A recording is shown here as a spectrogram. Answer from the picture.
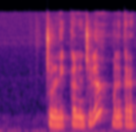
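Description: A woman speaking. Her voice starts under a second in, after a short quiet stretch.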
